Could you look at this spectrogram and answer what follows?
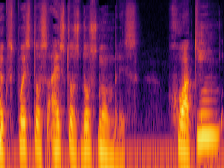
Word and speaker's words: Joaquín: acento a joaquín ellos pronuncian las cuotas de esos nombres tan suaves al estilo de su h que muchas veces ni se oye así joaquín joaquín juan juan así que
